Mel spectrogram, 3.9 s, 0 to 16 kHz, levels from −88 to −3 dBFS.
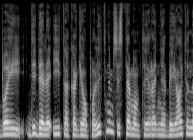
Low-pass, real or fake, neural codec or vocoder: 14.4 kHz; real; none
